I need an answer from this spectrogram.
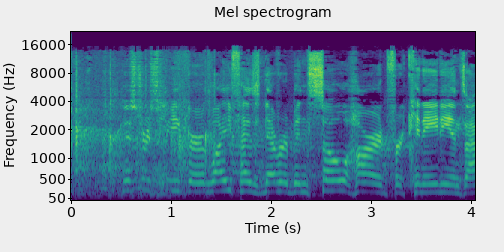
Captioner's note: some Applause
